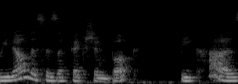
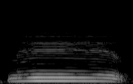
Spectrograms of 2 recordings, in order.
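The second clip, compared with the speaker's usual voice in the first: cow moo; 6 dB louder than usual. Acted. Cows typing refrain.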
